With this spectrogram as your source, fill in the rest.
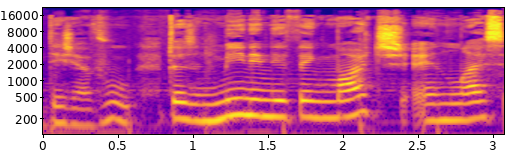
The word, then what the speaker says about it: déjà vu: as an example, and so you just drop the last sound of it, you know, déjà vu, like view. Oh, like view too. Well, there's the U that could work, or view, déjà vu, which sounds better than déjà vu.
